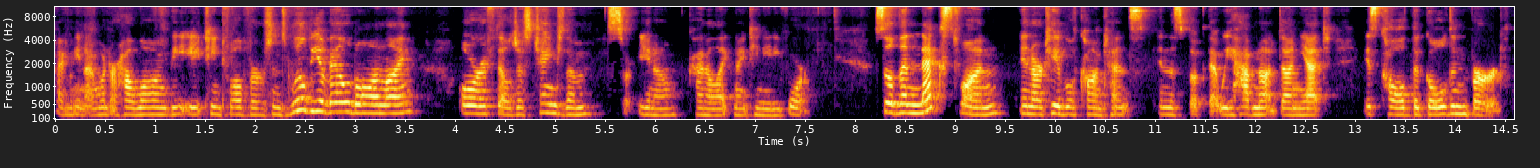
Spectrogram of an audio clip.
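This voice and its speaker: A woman reads a fairy tale aloud for her channel, with a bright, sharp tone. She talks in a chatty way, dropping in casual asides and fillers between steady passages of narration. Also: medium pitch, normal speed, gravelly. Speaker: YouTube storyteller.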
